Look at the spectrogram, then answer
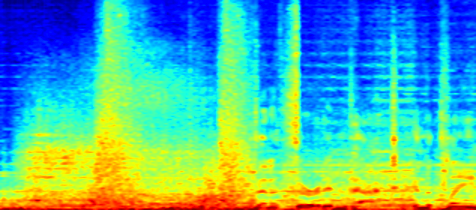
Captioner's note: plane screeching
